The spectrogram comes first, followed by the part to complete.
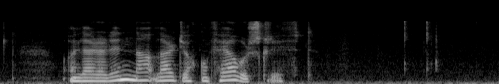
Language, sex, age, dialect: Faroese, female, 61+, Norðurstreymoy/Eysturoy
